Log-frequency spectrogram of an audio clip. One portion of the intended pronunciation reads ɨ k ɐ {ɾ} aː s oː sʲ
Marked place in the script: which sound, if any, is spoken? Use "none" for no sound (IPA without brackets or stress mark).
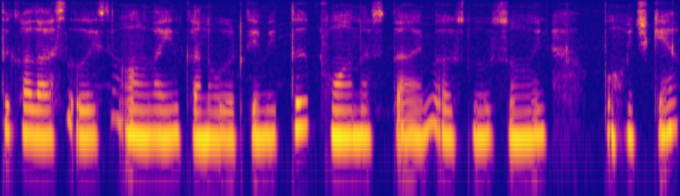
l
